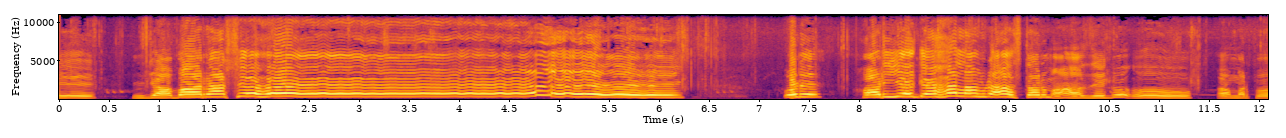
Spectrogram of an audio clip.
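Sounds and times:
person singing: 0:00.0 - 0:06.3, 0:07.3 - 0:12.0.

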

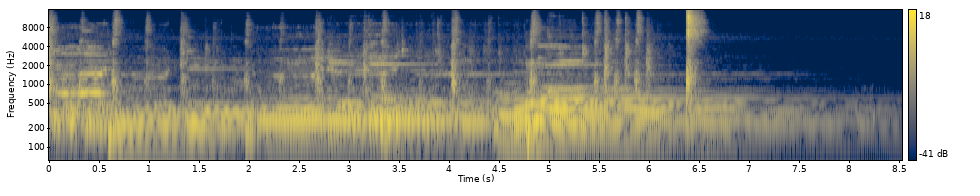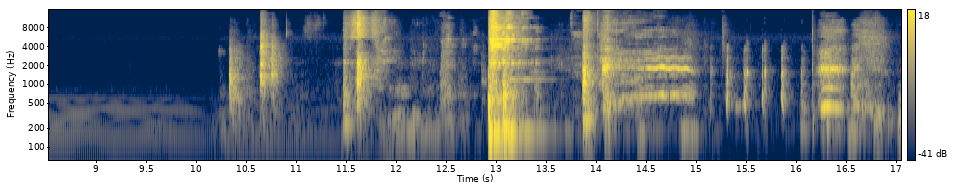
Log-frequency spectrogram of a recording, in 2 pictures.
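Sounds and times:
guitar chord: 0:00.0 - 0:10.0
drum kit crashing over: 0:12.9 - 0:13.6.

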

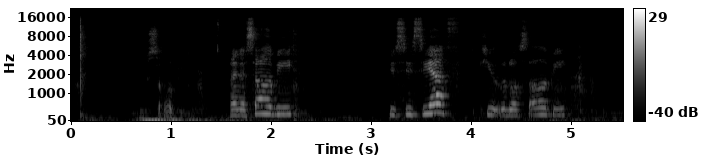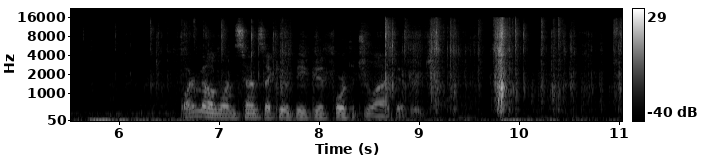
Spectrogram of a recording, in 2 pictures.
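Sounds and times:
foil wrapper crinkling and ripping: 0:06.3 - 0:11.0.

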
